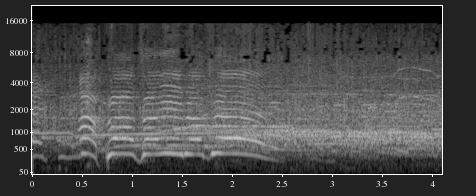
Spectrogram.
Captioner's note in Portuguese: aplausos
